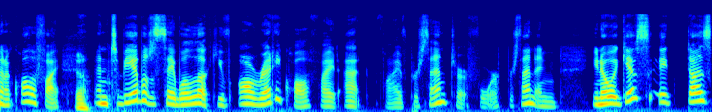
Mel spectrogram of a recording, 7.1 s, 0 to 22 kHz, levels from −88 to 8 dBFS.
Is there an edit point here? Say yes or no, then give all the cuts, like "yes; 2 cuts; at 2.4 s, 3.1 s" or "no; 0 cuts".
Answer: no; 0 cuts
